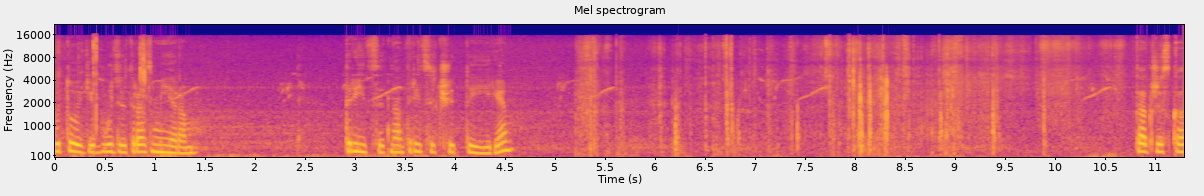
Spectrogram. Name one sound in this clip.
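Paper and card rustle and crinkle as they are handled close by.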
